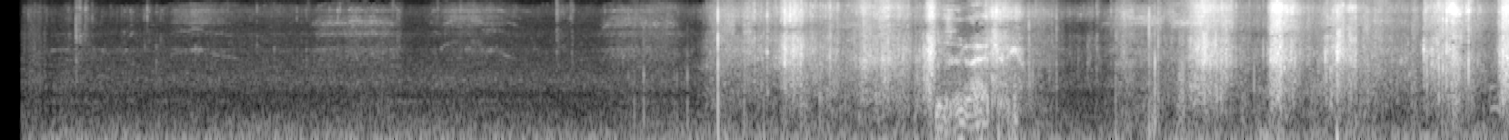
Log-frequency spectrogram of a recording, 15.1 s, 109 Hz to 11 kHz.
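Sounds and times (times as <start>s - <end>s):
footsteps crunching dry leaves: 7.1s - 15.0s.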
